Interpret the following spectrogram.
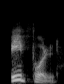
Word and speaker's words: people: Las palabras que terminan en L se pronuncian como si terminaran en OL. Listo. Apple, maple, people.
